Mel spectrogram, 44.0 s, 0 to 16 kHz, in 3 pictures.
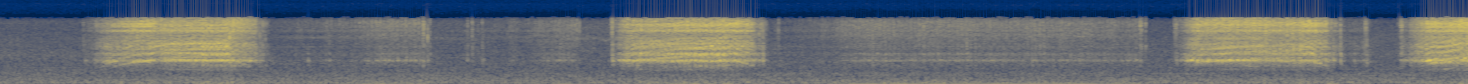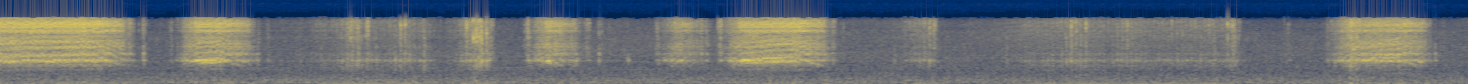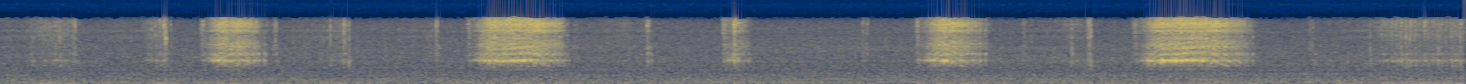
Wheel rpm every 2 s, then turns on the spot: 50, 60, 20, 80, 20, 20, 80, 110, 40, 20, 30, 40, 20, 10, 40, 20, 10, 30, 0, 20, 50, 10.
2-4 8-10 16-20 22-26 28-32 38-40 42-44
